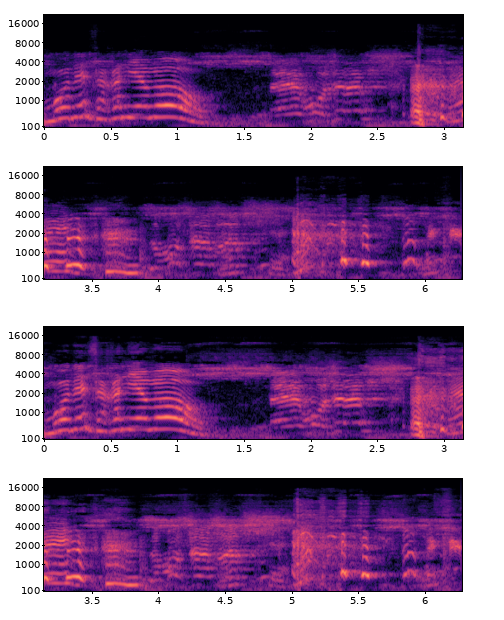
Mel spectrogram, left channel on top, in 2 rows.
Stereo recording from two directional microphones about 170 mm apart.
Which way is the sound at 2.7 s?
10° right (ahead or behind).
